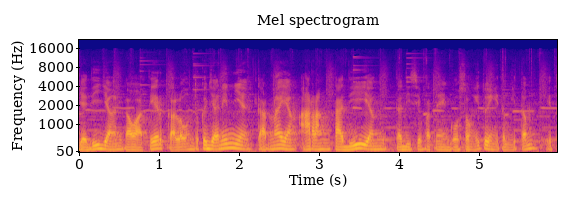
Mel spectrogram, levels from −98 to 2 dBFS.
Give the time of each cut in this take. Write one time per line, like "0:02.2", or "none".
none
